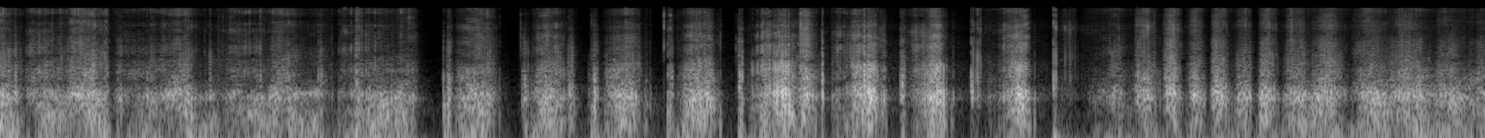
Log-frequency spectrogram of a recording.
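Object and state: Coated canvas wallet scratched.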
